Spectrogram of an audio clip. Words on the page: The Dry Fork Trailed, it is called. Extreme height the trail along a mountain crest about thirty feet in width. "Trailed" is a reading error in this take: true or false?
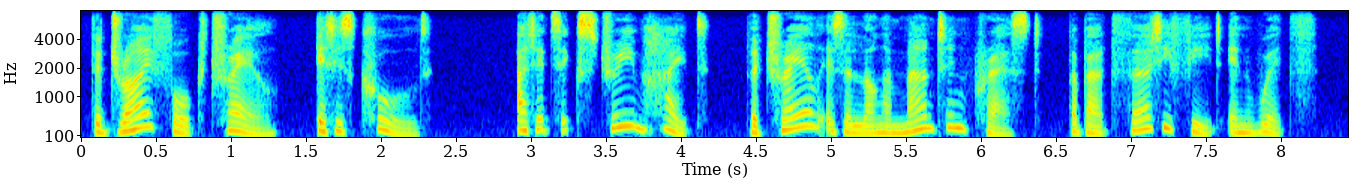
true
